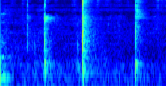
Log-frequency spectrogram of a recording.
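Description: A few short sharp clicks or taps, the loudest about a second in, spaced roughly half a second apart.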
